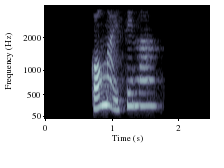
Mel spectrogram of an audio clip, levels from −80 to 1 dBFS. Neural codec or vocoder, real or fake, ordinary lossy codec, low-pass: vocoder, 24 kHz, 100 mel bands, Vocos; fake; MP3, 24 kbps; 3.6 kHz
